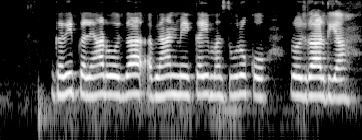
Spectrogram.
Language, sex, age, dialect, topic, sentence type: Hindi, female, 18-24, Kanauji Braj Bhasha, banking, statement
